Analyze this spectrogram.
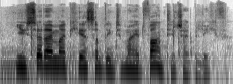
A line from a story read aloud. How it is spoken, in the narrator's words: said Frodo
